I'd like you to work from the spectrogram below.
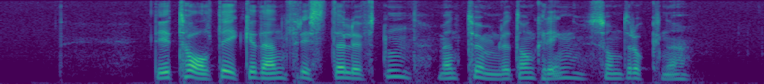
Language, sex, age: Norwegian, male, 50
